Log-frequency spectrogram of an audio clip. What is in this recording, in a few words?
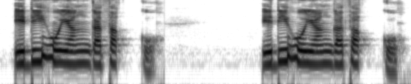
"etehoyvnkv rakko", Muscogee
